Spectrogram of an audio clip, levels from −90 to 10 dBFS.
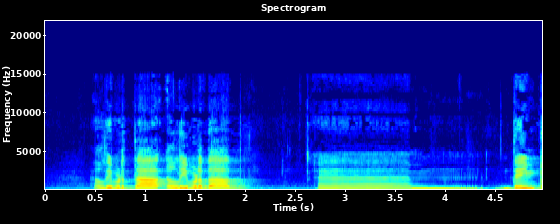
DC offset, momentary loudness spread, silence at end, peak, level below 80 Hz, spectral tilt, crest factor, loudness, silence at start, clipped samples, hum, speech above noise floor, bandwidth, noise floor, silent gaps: under 0.1%; 17 LU; 0 s; -8 dBFS; -64 dBFS; -6.5 dB/octave; 22 dB; -29 LUFS; 0.5 s; under 0.1%; none; 29 dB; 15.5 kHz; -57 dBFS; none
